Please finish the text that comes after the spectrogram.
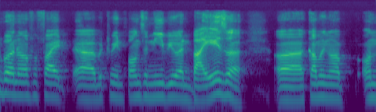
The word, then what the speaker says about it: Ponzinibbio: speaking of that card, there was one barn burner of a fight between Ponzinibbio and Baeza coming up on the main that came up on the main card.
